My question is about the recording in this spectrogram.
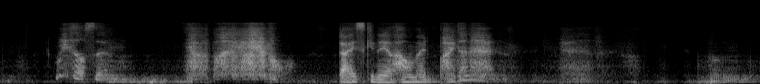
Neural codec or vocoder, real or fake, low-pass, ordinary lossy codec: codec, 16 kHz, 0.3 kbps, FocalCodec; fake; 7.2 kHz; MP3, 64 kbps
